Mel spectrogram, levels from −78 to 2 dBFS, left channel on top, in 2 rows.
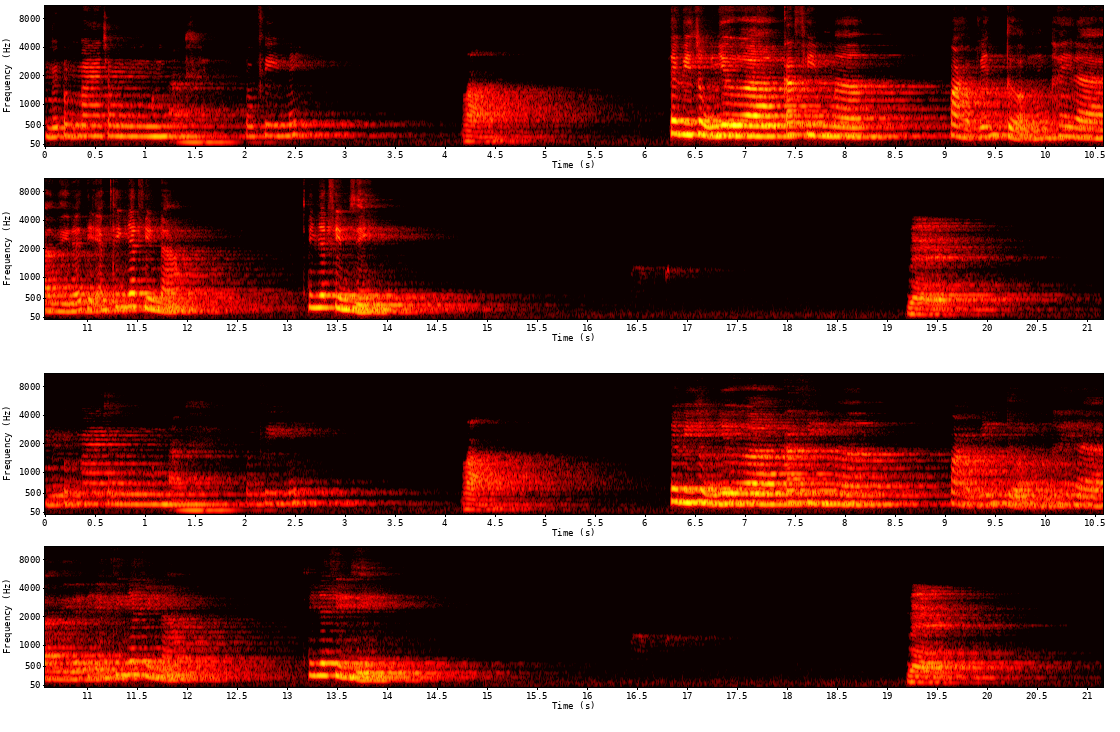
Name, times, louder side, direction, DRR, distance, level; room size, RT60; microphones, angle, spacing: voice 1, 0.0-1.5 2.0-2.6 6.3-8.3 9.1-12.1 13.2-14.0, left 3 dB, 65° left, 5 dB, 0.5 m, -27 dB
voice 2, 1.2-1.6 4.2-4.6 19.2-19.6, right 1 dB, 10° right, 0 dB, 0.5 m, -33 dB
5.7 x 4.7 x 5.1 m, 2.7 s
head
